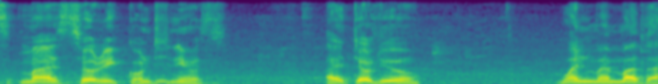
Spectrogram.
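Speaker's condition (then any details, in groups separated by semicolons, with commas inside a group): Neurological disease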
